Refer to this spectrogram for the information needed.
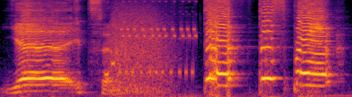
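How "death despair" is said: screaming in despair. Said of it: "is that your client screaming over there?".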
